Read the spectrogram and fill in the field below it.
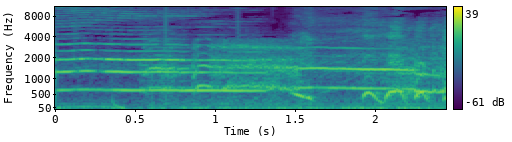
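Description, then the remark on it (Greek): A rooster crows loudly, its strained, wavering call filling the moment, with a few clucking chicken sounds mixed underneath and no voices present. “άκου και ένα κόκορα για πάρτι σου”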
